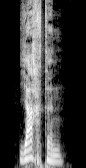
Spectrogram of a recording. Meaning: plural of Yacht
- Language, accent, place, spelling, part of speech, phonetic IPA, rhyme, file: German, Germany, Berlin, Yachten, noun, [ˈjaxtn̩], -axtn̩, De-Yachten.ogg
